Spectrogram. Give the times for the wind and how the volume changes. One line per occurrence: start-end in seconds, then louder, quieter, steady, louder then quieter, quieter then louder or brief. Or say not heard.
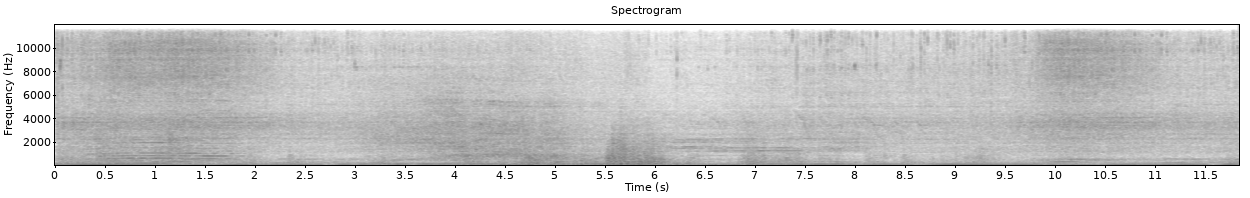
0.0-11.7 louder then quieter.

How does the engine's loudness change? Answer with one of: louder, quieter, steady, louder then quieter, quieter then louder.
quieter then louder.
